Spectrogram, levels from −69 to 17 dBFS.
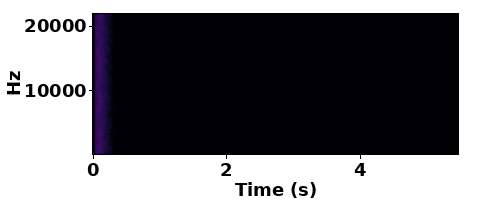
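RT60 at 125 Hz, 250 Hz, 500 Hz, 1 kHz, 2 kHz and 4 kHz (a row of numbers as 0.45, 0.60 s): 0.85, 0.85, 0.85, 0.90, 0.90, 0.85 s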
